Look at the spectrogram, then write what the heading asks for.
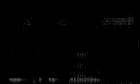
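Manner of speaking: breathy whispered nice. Real, not acted. Whispering praise to her own build. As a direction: whisper it to yourself.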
